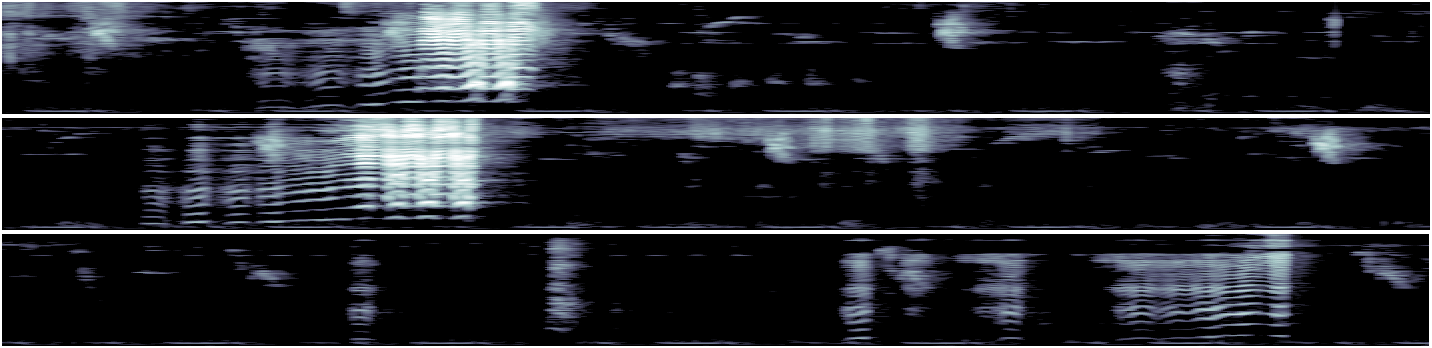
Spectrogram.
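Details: Female goat with long horns during her first, difficult birth on a small backyard farm: two loud, wavering, strained bleats about five seconds apart, with a low rhythmic hum pulsing underneath and faint quieter calls later.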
